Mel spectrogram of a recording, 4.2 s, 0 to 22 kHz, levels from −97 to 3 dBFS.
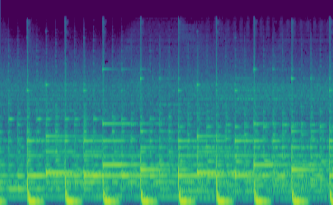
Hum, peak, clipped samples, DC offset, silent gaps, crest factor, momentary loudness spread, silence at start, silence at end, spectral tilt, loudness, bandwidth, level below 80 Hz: none; -2 dBFS; under 0.1%; under 0.1%; none; 14 dB; 3 LU; 0 s; 0 s; -6.5 dB/octave; -17 LUFS; 8.6 kHz; -20 dBFS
